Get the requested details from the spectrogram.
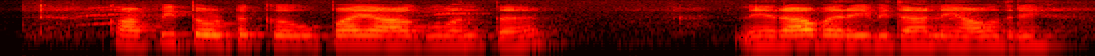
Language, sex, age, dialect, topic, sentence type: Kannada, male, 41-45, Dharwad Kannada, agriculture, question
